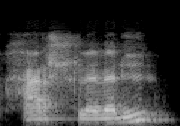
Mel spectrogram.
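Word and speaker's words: Hárslevelű: varieties planted in tokai the second is the harsh level pronounced in hungarian it's an aromatic variety or semi-aromatic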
